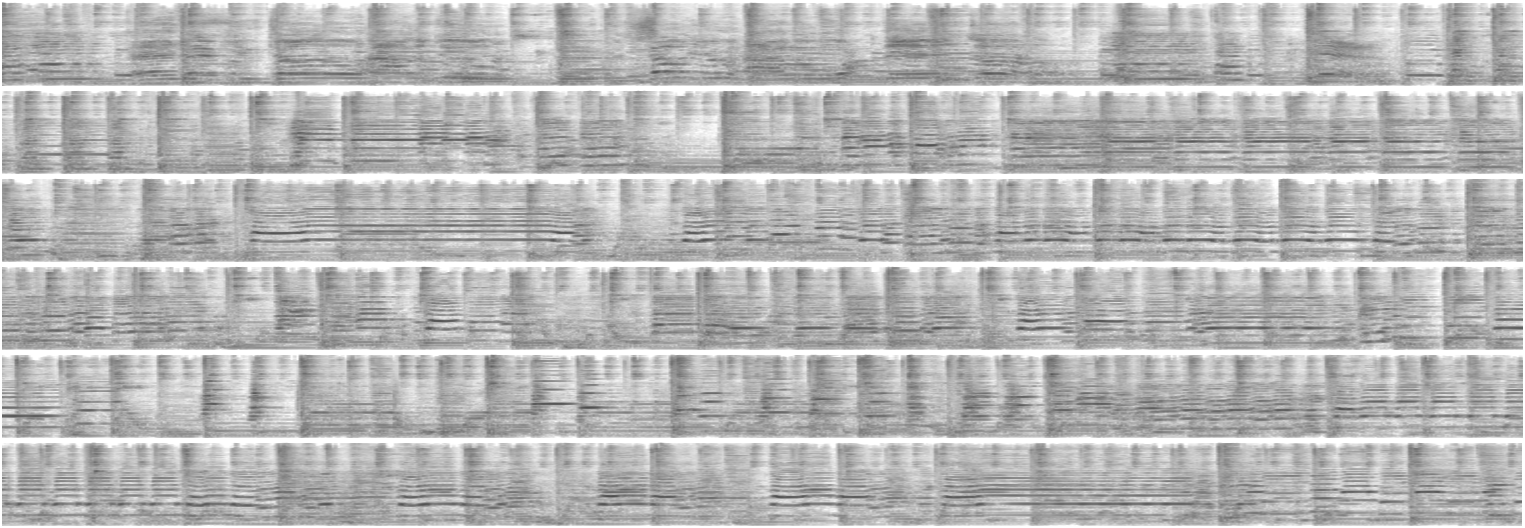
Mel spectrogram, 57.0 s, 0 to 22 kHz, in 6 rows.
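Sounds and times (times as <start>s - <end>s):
blues harmonica solo: 0.0s - 57.0s
live band with guitar: 0.0s - 57.0s.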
